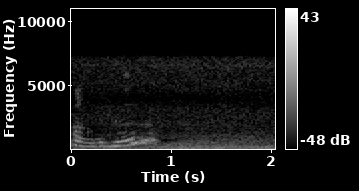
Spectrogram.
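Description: African grey parrot vocalizing: a short note, then a longer call that dips and rises in pitch, in the first second.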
